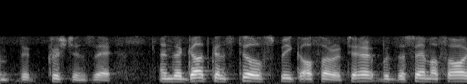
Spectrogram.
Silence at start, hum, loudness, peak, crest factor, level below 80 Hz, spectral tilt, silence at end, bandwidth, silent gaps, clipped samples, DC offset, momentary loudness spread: 0 s; none; -19 LUFS; -2 dBFS; 16 dB; -66 dBFS; -8.5 dB/octave; 0 s; 4 kHz; none; under 0.1%; under 0.1%; 10 LU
